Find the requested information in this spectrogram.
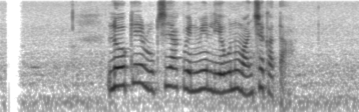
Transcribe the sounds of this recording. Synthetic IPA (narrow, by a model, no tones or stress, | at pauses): lokeɾukt͡ʃəjakʋenueleʋunũʋant͡ʃəkət̪a̰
